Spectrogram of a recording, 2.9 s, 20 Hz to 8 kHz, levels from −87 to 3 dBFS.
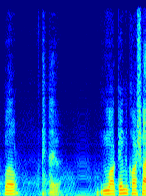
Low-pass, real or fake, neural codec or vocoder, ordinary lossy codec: none; fake; codec, 16 kHz, 0.5 kbps, FreqCodec, larger model; none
